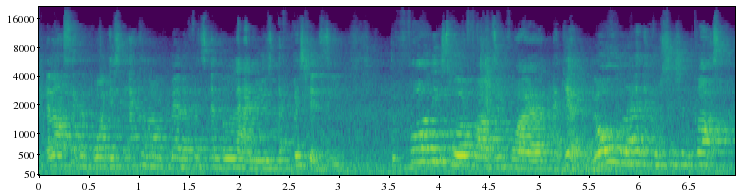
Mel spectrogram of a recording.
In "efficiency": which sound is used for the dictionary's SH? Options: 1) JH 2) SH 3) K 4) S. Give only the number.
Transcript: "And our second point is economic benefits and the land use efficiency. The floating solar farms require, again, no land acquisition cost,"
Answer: 2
